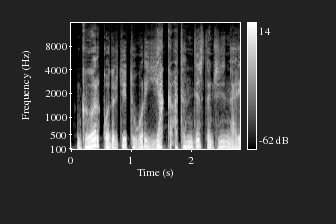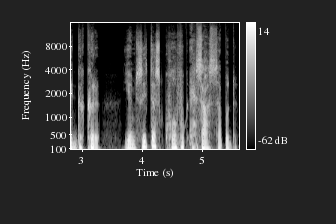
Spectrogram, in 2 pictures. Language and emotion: Kashmiri, fearful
